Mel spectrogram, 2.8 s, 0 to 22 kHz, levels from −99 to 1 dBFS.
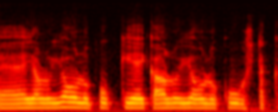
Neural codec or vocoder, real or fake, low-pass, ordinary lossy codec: none; real; 19.8 kHz; none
